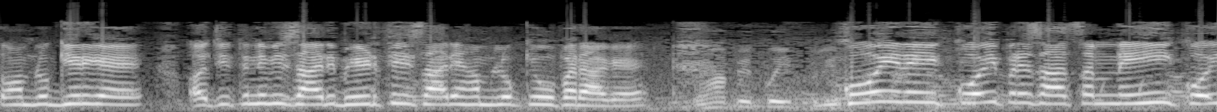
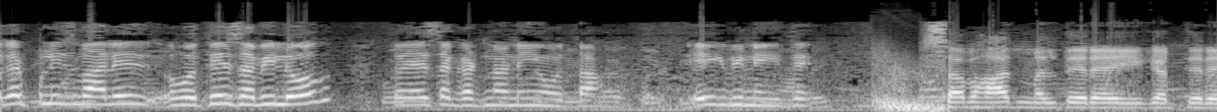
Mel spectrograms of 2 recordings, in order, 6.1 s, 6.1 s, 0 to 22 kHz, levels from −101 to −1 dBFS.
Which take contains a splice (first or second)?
second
